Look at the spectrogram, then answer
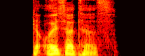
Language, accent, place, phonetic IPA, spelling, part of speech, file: German, Germany, Berlin, [ɡəˈʔɔɪ̯sɐtəs], geäußertes, adjective, De-geäußertes.ogg
- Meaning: strong/mixed nominative/accusative neuter singular of geäußert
